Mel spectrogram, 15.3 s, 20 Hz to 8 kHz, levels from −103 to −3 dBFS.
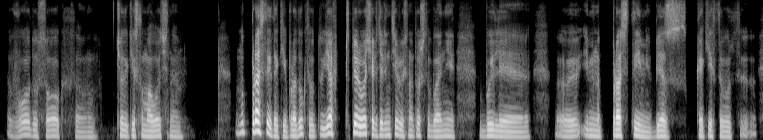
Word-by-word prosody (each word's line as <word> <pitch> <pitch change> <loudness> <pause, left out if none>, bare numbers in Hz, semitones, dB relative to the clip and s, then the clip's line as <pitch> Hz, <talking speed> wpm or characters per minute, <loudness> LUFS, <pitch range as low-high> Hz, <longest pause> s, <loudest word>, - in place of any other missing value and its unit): Воду, 120 +4 -5
сок, 115 0 -4
э, 100 -2 -10 0.4
чё-то 125 -2 -2
кисломолочное. 110 -3 -3 1.1
Ну, 190 +2 -4
простые 205 -5 +8
такие 115 -1 -1
продукты. 120 +4 0
Вот 115 +3 -6
я 150 +5 +6
в - - -13 0.2
в - - -13
первую 170 -3 +6
очередь 145 -6 0
ориентируюсь 130 -2 -1
на 120 -2 -4
то, 130 +2 -3
чтобы 115 -1 -3
они 115 -1 -3 0.4
были, 105 -3 0 0.5
э, 110 - -3
именно 120 -4 -4 0.2
простыми, 125 -4 +3
без 105 +1 -2 0.2
каких-то 115 0 -3
вот, 105 -1 -3 0.2
э, 160 +3 -14
115 Hz, 110 wpm, -23 LUFS, 110-130 Hz, 1.1 s, простые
